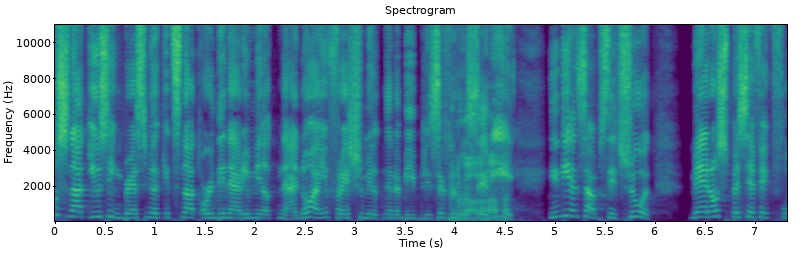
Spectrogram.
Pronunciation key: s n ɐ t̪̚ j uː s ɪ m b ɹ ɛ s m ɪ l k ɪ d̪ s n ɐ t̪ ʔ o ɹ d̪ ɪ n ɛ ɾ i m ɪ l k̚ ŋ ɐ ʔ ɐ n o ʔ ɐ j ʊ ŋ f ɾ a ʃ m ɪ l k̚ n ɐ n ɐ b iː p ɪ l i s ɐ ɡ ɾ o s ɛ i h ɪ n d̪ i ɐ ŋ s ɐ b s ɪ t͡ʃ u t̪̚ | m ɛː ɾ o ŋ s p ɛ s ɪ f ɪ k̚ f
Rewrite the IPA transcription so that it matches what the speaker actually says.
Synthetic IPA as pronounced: s n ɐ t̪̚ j uː s ɪ ŋ b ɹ ɛ s m ɪ l k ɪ t̪ s n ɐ t̪ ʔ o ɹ d̪ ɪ n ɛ ɾ i m ɪ l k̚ n ɐ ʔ ɐ n o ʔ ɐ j ʊ ŋ f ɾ ɛ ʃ m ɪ l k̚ n ɐ n ɐ b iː b ɪ l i s ɐ ɡ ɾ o s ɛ i h ɪ n d̪ i ɐ ŋ s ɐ b s ɪ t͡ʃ u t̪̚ | m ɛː ɾ o ŋ s p ɛ s ɪ f ɪ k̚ f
